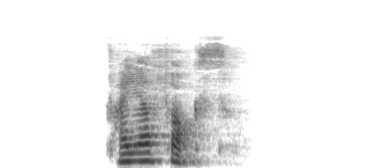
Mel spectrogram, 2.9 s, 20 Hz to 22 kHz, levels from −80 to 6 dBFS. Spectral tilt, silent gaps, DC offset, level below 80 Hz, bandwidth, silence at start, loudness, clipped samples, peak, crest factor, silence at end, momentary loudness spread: -5 dB/octave; none; under 0.1%; -70 dBFS; 9 kHz; 0.8 s; -19 LUFS; under 0.1%; -2 dBFS; 20 dB; 1.15 s; 18 LU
